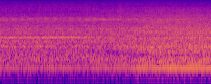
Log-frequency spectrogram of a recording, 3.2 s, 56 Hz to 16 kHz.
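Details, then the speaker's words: Coleman roof-top AC unit on 2014 Itasca Impulse RV, after replacing fan motor with bad bearing: steady even motor hum with strong rushing air, no rattle or scrape; fan now quiet and running normally. "Here we go. Oh, it's quiet. Oh, that's fantastic."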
